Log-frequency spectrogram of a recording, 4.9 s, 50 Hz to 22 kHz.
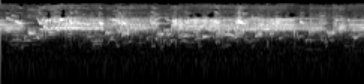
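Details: Dense chorus from a large flock of Red-winged Blackbirds in early March 2010, many voices calling and singing; an unbroken shrill chatter of overlapping chirps throughout.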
